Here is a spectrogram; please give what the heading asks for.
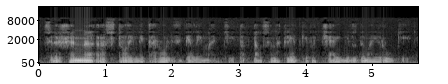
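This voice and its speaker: A man reading an audiobook novel in a calm, steady narration. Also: sits low, normal speed, vocal fry, slightly rough. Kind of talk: scripted narration. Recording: dull lo-fi audiobook recording.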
